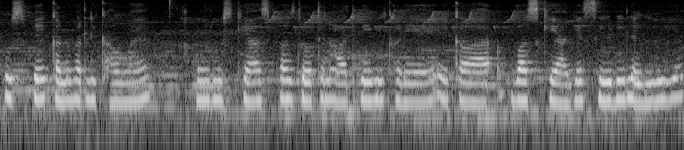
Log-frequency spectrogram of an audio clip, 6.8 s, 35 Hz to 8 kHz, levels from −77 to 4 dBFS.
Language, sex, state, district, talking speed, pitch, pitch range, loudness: Hindi, female, Punjab, Kapurthala, 200 wpm, 210 Hz, 205-220 Hz, -18 LUFS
